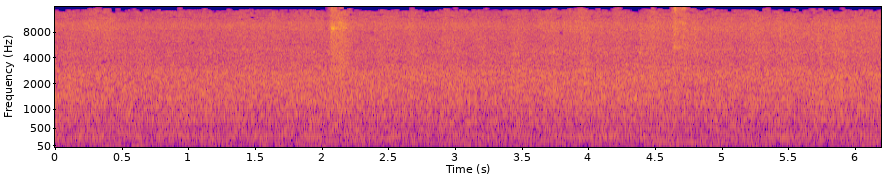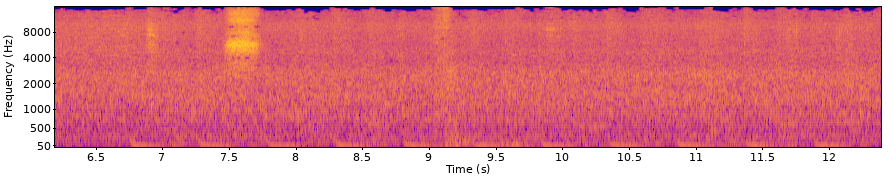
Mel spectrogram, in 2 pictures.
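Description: Background music over a steady hiss, with a low, evenly repeating beat coming in about seven seconds in. A few brief, crisp scrapes of a knife cutting bread crusts on a wooden board sound over it.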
